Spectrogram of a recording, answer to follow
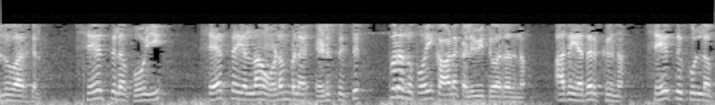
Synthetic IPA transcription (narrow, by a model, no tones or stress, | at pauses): ɔlːɯʋaːɾɣɐɭseːt̪ːɯlɐpoːjiseːt̪ːɐjɛlːãːɔɽɐmbɯlɐɛɽɯt̪ːɯʈːɯ | pɯɾɐɣɯpoːjikaːlɐkɐɭɪʋɪʈːɯʋɐrːɐðɯnãː | ɐðɐɛðɐɾkɯnãːseːt̪ːɯkːɯɭːɐ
